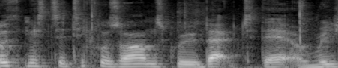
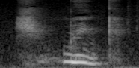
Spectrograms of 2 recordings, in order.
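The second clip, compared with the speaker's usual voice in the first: high, stretched spell word; magical command. A narrator's reading. Little Miss Magic shrinks Mister Tickle's arm, high command. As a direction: give the order on a high note.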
